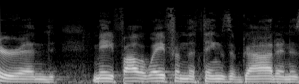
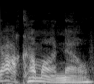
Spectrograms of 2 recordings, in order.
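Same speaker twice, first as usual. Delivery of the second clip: put-on chiding tone, much lower pitch; 3 semitones lower than usual. Speaker recalls the old phrase used to get attention, acting out a chiding tone. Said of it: "with a chiding tone in our voices".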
